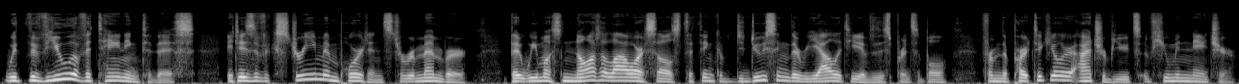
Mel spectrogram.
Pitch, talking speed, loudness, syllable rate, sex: 150 Hz, 175 wpm, -17 LUFS, 5.6 syllables/s, male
